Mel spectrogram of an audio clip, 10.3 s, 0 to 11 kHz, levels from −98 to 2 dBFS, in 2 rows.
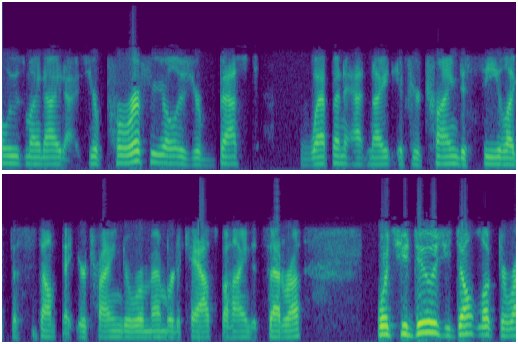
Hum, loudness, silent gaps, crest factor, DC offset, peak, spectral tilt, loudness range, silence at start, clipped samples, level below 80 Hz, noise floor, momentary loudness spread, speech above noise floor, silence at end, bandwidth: none; -23 LUFS; none; 18 dB; under 0.1%; -6 dBFS; -8 dB/octave; 8 LU; 0 s; under 0.1%; -60 dBFS; -47 dBFS; 15 LU; 24 dB; 0 s; 7.2 kHz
